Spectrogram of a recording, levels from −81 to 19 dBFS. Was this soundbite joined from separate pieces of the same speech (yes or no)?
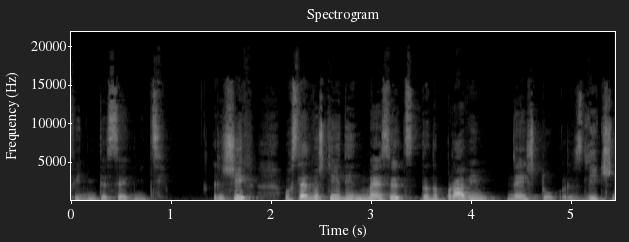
no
